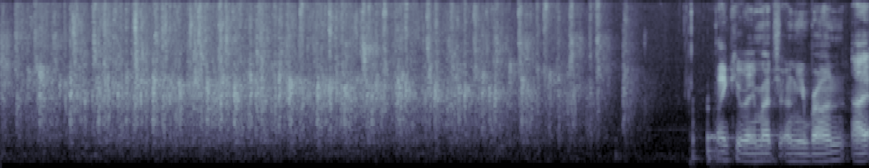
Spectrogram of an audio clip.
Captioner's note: applause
